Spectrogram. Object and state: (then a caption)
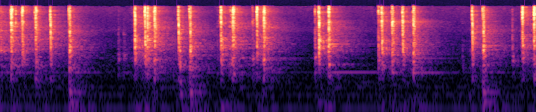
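Plastic mechanical keyboard. Fast fingertip typing on a vintage beige IBM mechanical keyboard with plastic keys produces bursts of sharp, bright clacks. Quick runs of keystrokes are separated by brief pauses, and each click dies away almost instantly with very little low end.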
